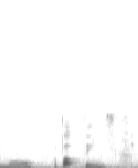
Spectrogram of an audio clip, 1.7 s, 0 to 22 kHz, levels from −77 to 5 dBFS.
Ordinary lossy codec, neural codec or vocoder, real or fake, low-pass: AAC, 48 kbps; none; real; 7.2 kHz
